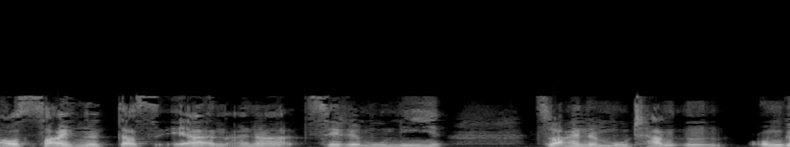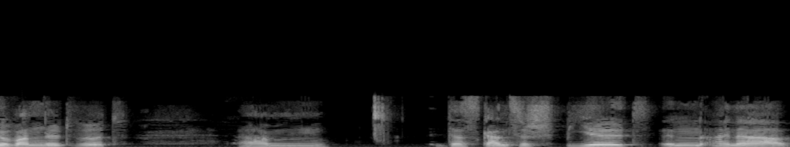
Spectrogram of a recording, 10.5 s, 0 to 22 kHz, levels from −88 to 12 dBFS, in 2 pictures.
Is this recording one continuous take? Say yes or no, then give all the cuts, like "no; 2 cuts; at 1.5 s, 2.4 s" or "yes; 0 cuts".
yes; 0 cuts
